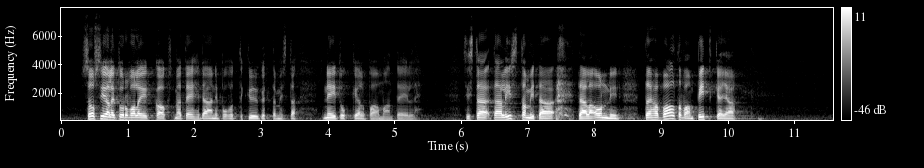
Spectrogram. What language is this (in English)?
Finnish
